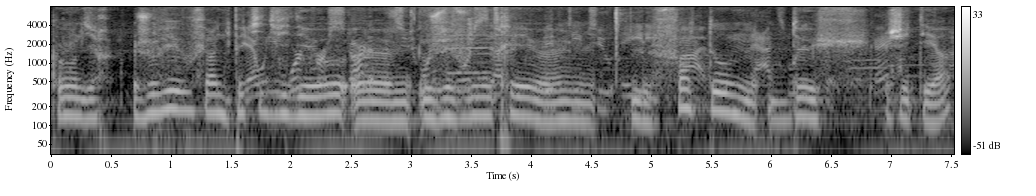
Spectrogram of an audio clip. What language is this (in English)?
French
